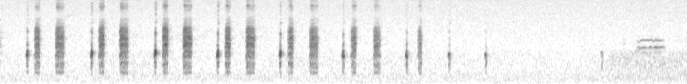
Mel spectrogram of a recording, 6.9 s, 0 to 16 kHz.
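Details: Red-legged partridge kept as a hunting decoy, heard at dawn in 2023: a fast run of clipped, chattering notes in pairs that slows and fades after five seconds, followed by a brief faint whistled sound.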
